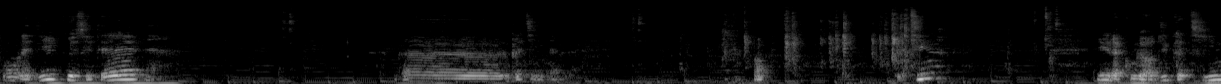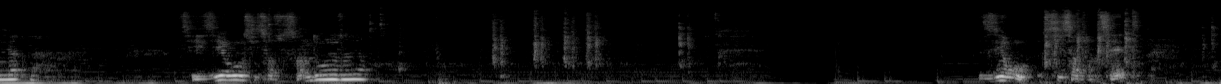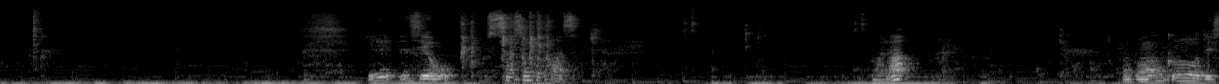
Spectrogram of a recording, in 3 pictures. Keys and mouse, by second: 2.9 click, 6.4 click, 9.0 n, 10.5 click, 14.9 click, 15.9 click, 17.2 KP_Decimal, 19.0 KP_2, 22.7 KP_Decimal, 24.2 Tab, 29.1 KP_Decimal, 31.3 click, 33.0 click.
